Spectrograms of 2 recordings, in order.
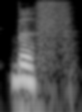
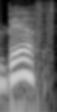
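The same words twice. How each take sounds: First: The syllable has a weak, reduced vowel. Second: The syllable has a full, clear vowel. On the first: "You hear Beth" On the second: "you don't really hear Beth"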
